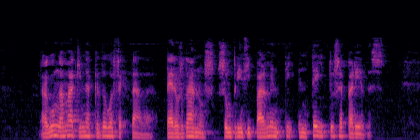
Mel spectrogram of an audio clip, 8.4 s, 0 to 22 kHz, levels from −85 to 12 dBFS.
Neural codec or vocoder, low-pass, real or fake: none; 7.2 kHz; real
